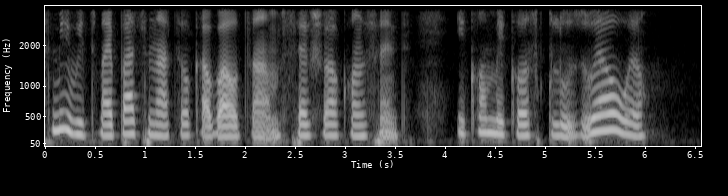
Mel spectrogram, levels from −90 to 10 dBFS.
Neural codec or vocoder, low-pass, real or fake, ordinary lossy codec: none; 3.6 kHz; real; none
